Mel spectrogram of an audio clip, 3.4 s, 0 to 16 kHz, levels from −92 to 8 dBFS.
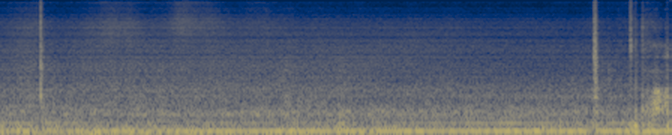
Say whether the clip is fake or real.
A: fake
